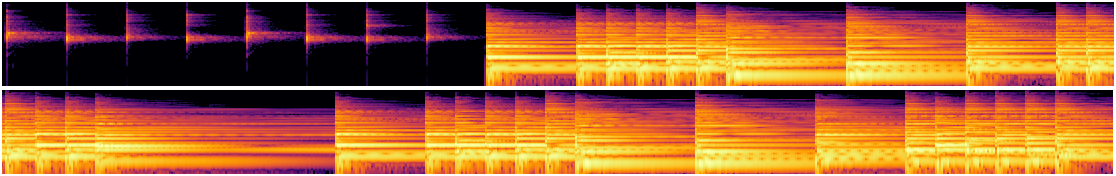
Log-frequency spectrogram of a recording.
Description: French Horn; Converse, Charles C - What a Friend We Have in Jesus

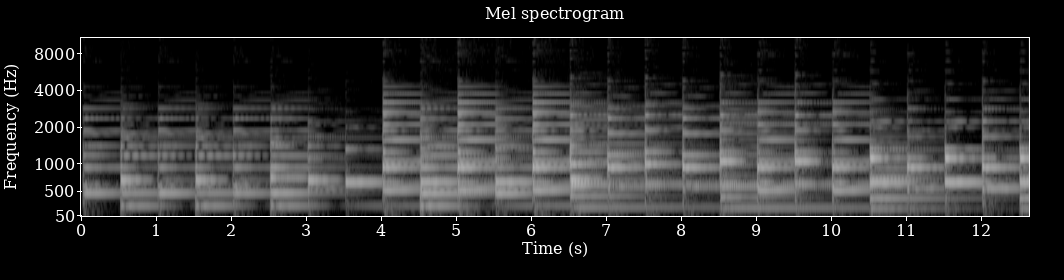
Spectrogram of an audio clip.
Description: trumpet

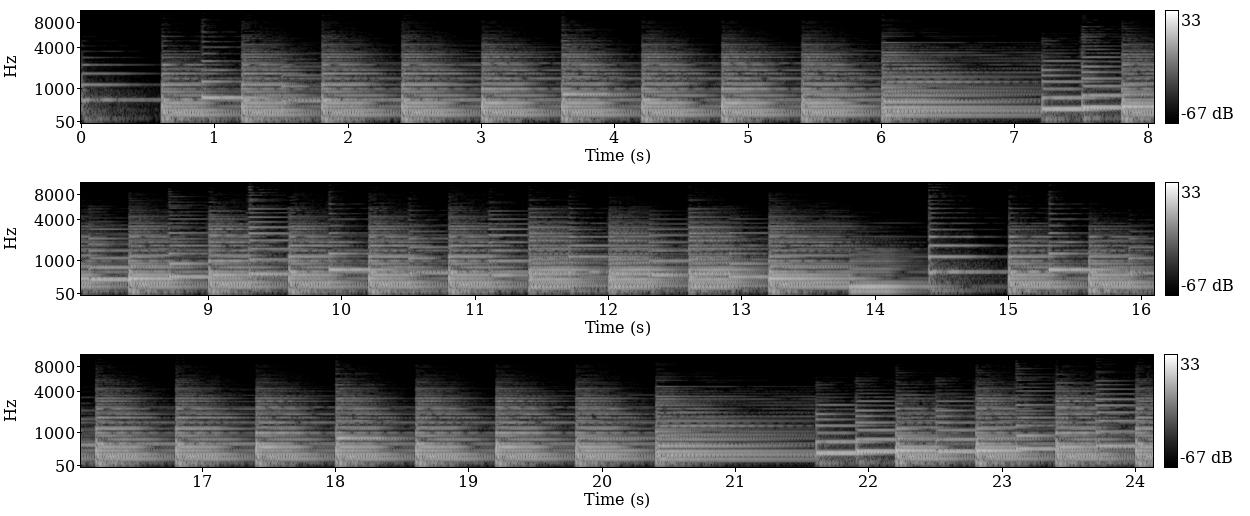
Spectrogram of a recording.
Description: german dance, piano

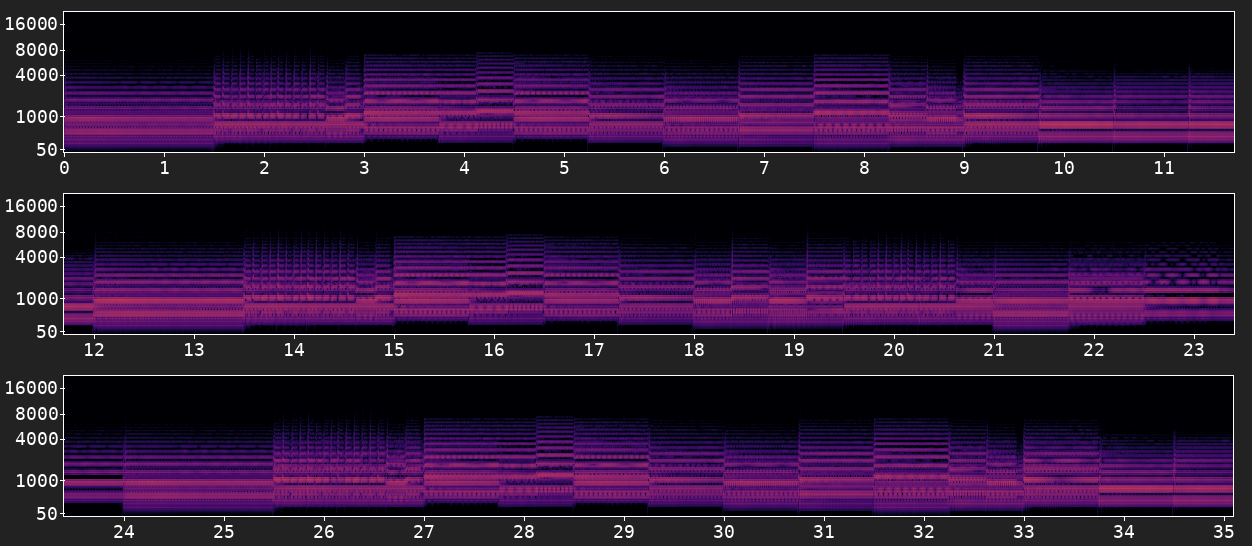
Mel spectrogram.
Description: trumpet voluntary, trumpet duet

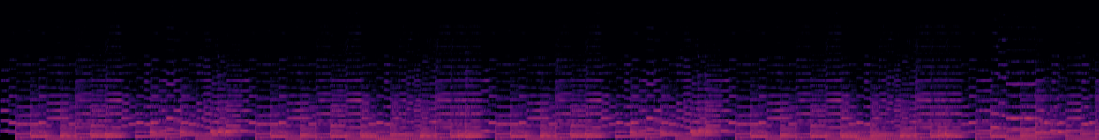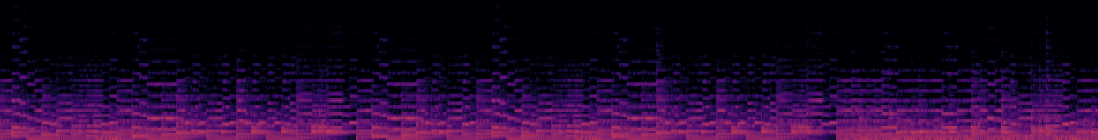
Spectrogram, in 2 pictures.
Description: Galope, oboe

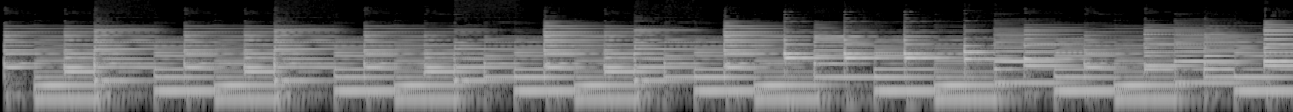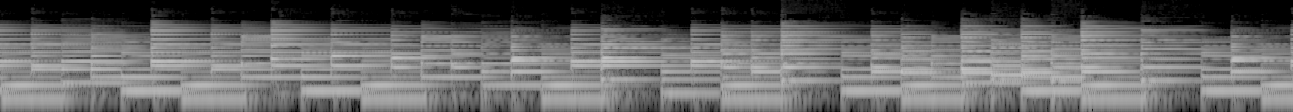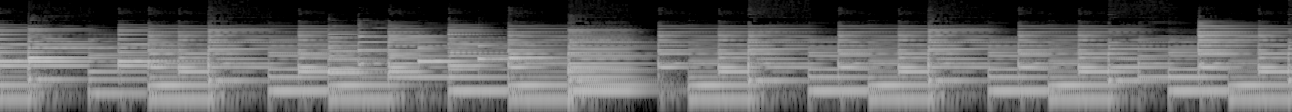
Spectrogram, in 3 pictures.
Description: lullaby, flute

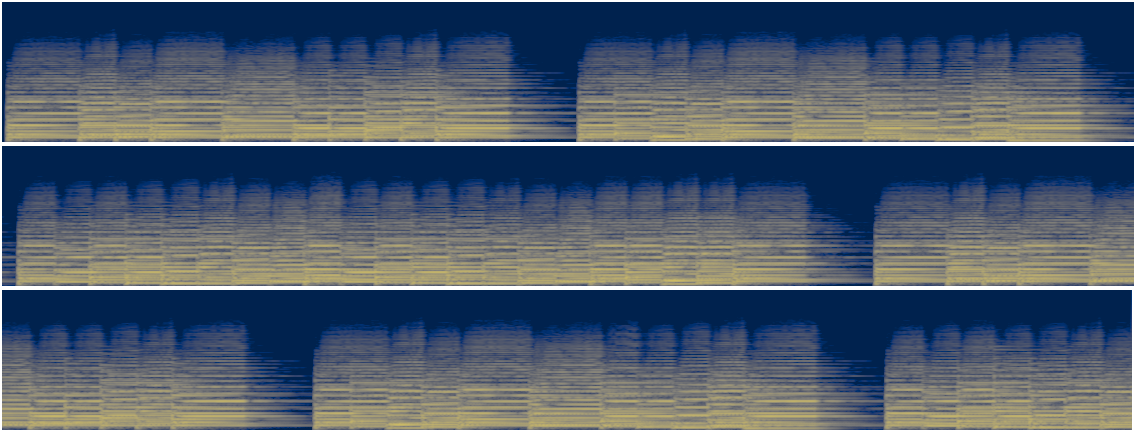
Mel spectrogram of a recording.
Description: amid the silence, trombone

